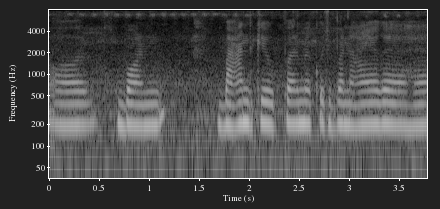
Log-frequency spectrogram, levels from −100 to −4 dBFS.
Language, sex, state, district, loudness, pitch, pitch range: Hindi, female, Uttarakhand, Tehri Garhwal, -42 LUFS, 195 Hz, 195-205 Hz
